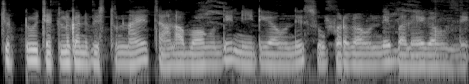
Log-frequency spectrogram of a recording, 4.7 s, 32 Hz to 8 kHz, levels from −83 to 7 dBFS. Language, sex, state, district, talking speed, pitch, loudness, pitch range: Telugu, male, Andhra Pradesh, Manyam, 165 wpm, 120 Hz, -23 LUFS, 115-130 Hz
